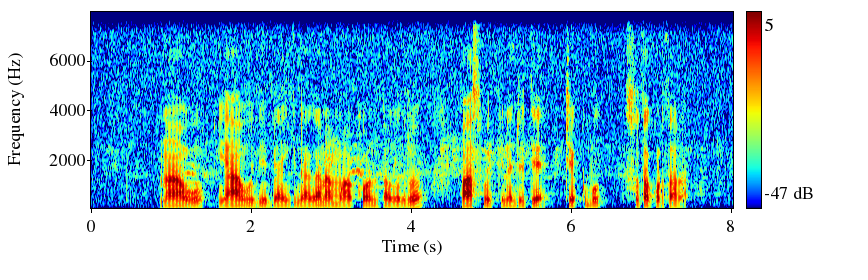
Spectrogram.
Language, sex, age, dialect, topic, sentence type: Kannada, male, 36-40, Central, banking, statement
